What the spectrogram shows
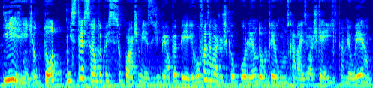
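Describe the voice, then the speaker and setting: A woman's voice: mid-range voice, quick pace, few pauses, a little mellow, a little hiss or hum. A woman vlogging casually from her craft studio, chatty and rambling, often checking in with "right?" and her viewers. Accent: Brazilian Portuguese. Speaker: vlogger running a custom stationery studio. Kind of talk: casual vlog chat to camera.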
